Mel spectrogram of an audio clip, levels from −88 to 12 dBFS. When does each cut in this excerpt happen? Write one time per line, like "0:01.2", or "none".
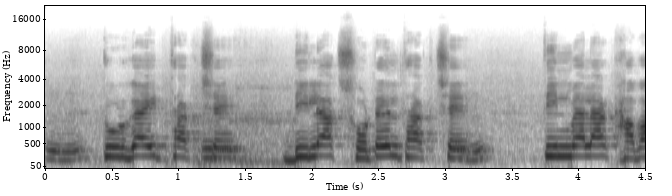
none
